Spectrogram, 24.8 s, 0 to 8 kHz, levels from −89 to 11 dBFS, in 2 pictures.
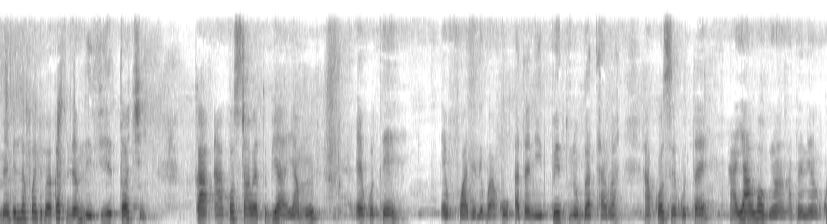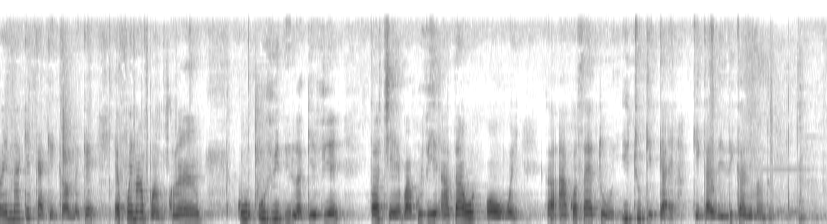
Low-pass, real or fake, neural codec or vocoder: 7.2 kHz; real; none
